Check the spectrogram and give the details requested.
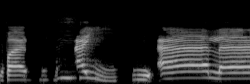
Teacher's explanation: Ini kan di ya tasdid ya. Yang di nabar itu ya tasdidnya, bukan kasrohnya. Ai. Ya, y-nya biasa.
